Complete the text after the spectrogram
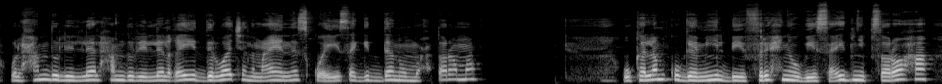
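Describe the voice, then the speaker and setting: An Egyptian woman with a sore throat talks quickly in a mellow, darkish voice. She chats effusively at home for her vlog. She keeps repeating her thanks and oaths. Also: mid-range voice. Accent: Egyptian Arabic. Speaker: homemaker vlogger. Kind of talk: casual home vlog chat.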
